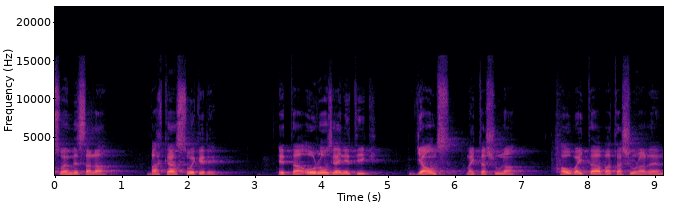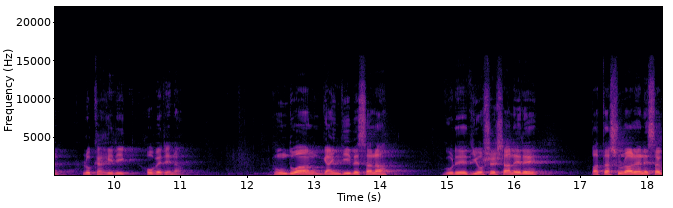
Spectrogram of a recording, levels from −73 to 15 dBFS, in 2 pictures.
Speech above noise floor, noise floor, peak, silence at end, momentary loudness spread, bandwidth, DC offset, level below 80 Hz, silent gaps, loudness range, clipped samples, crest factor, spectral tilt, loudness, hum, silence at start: 36 dB; -55 dBFS; -2 dBFS; 0 s; 13 LU; 15.5 kHz; under 0.1%; -62 dBFS; none; 4 LU; under 0.1%; 18 dB; -5 dB/octave; -19 LUFS; none; 0 s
